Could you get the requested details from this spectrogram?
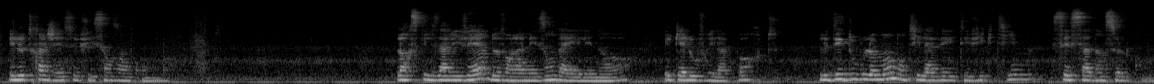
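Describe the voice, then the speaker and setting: A woman reading a novel aloud as narrator, with steady, even storytelling. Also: medium pitch, slight background noise. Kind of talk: audiobook reading. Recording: echoey room.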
